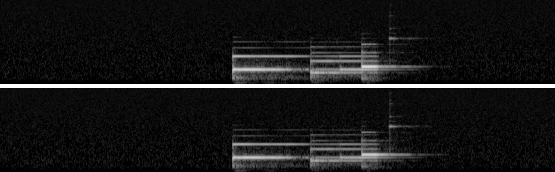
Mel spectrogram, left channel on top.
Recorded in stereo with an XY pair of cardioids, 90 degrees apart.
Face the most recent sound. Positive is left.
turn(degrees=-20)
